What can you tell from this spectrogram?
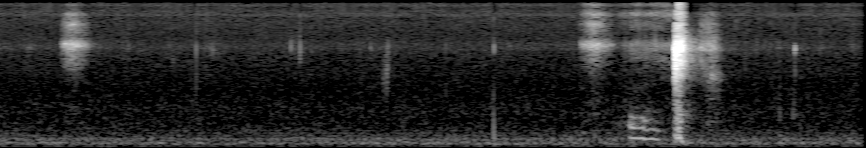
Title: Yorkie hacking and sneezing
